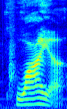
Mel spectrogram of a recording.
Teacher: We also hear a w sound followed by an I sound, choir. Since is British, he doesn't pronounce the r at the end, choir.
